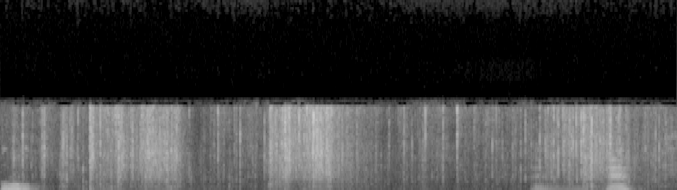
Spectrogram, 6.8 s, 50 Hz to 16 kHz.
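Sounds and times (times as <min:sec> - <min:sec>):
person murmuring: 0:00.0 - 0:00.4, 0:05.3 - 0:06.4
speech: 0:00.0 - 0:00.5, 0:05.3 - 0:06.4
paper magazine pages being turned: 0:00.0 - 0:06.7.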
